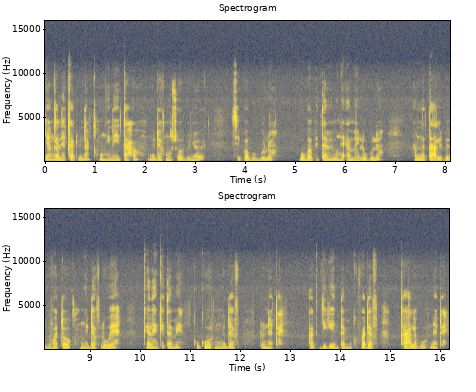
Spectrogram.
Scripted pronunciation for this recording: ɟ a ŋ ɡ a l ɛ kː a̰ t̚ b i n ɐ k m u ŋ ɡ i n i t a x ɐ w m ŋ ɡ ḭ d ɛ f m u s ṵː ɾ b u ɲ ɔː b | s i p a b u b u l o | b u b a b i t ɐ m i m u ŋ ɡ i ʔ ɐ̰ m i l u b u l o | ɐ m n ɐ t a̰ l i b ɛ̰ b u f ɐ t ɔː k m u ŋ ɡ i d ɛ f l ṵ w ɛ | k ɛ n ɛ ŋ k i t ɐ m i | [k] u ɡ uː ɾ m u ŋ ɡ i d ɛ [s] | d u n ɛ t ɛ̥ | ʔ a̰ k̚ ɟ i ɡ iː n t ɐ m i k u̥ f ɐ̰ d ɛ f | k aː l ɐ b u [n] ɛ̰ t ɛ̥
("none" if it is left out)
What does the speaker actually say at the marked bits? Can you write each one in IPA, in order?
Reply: k, f, n

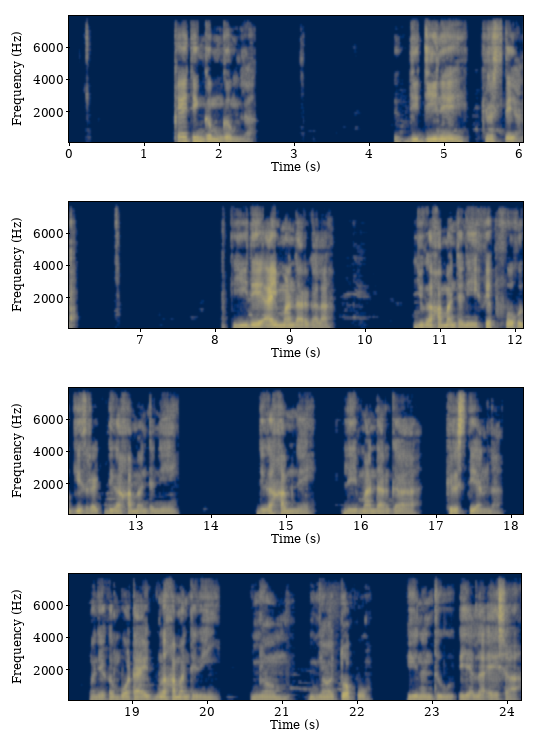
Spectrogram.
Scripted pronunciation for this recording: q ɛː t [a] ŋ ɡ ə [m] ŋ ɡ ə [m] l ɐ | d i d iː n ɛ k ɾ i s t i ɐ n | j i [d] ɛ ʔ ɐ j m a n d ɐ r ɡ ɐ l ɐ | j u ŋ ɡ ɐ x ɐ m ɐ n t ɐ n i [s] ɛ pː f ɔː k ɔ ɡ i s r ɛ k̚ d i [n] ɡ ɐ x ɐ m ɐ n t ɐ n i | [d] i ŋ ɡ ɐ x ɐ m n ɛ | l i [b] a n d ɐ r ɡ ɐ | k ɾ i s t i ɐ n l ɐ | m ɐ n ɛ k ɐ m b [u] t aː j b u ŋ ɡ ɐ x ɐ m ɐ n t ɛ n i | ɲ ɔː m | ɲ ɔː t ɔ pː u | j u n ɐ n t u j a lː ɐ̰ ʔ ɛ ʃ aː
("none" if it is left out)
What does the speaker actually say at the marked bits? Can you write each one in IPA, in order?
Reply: i, m, m, d, f, ŋ, d, m, ɔ

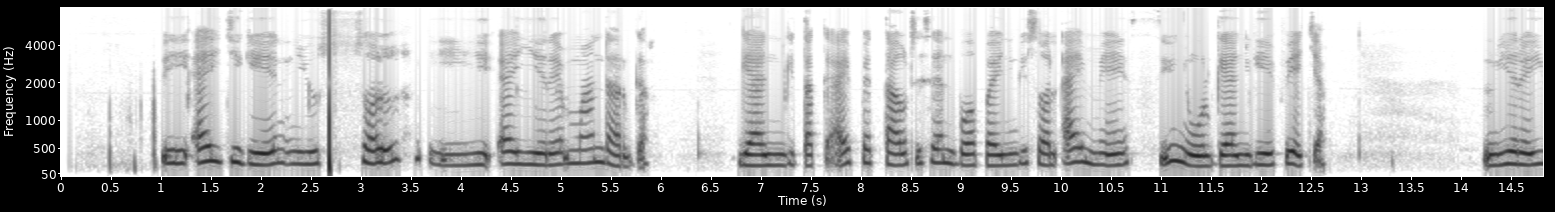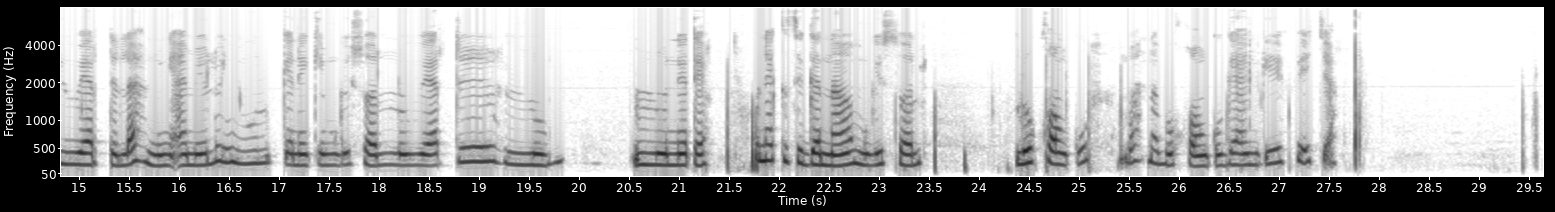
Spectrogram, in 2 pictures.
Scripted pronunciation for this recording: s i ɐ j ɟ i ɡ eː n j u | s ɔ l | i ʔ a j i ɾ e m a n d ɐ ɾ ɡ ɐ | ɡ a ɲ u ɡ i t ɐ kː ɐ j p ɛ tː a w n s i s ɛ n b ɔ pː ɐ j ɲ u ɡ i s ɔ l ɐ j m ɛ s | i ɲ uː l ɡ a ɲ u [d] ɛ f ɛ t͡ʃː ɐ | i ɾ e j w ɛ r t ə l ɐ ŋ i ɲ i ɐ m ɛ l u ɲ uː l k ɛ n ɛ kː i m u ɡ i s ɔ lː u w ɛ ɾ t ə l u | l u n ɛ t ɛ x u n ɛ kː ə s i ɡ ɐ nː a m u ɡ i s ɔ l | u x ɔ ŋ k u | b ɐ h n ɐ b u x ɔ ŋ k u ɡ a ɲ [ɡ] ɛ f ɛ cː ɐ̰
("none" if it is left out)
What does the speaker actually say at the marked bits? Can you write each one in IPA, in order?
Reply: ɡ, ɡ

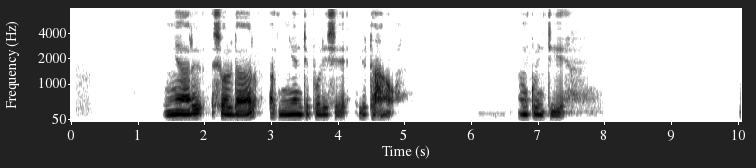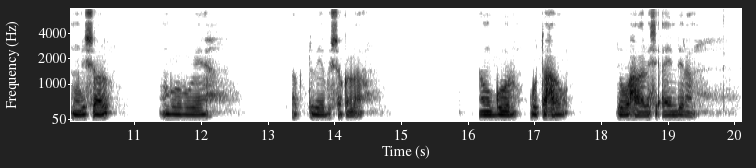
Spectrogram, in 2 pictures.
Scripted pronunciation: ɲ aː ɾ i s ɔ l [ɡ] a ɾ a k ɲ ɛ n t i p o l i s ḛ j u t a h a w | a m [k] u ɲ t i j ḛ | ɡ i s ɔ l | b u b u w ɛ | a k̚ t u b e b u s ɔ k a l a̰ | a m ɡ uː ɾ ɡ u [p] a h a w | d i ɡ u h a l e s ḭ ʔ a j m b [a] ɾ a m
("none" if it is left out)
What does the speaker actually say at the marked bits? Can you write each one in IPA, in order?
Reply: d, k, t, i

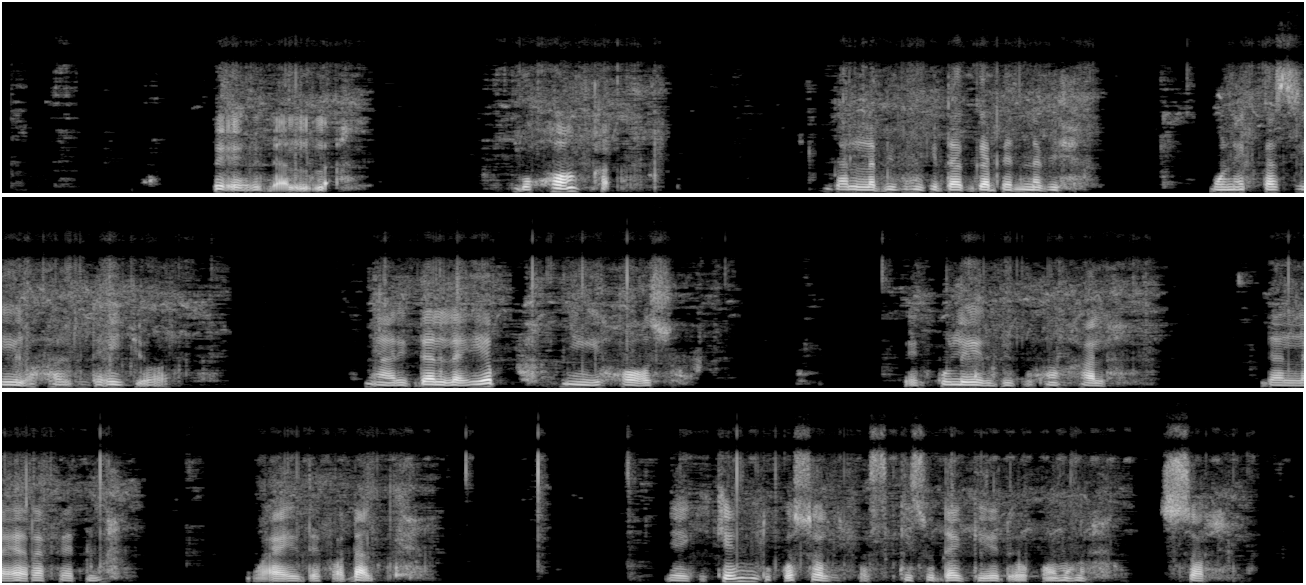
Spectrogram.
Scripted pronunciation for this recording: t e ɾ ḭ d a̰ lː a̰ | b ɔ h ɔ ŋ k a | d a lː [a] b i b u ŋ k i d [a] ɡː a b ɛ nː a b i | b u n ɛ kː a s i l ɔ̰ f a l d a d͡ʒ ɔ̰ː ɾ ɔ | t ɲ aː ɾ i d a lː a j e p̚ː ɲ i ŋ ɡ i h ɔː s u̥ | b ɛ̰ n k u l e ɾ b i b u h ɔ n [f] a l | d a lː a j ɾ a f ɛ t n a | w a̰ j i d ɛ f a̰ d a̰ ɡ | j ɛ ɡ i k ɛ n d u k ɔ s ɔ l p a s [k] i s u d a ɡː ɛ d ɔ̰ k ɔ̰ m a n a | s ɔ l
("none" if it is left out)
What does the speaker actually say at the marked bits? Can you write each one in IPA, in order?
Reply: a, a, h, k

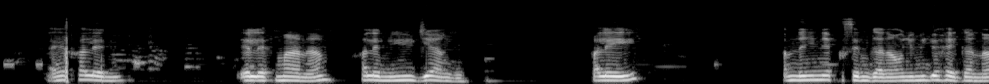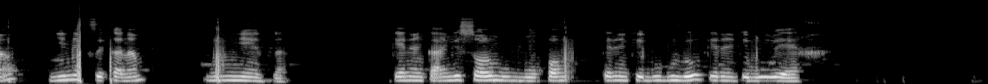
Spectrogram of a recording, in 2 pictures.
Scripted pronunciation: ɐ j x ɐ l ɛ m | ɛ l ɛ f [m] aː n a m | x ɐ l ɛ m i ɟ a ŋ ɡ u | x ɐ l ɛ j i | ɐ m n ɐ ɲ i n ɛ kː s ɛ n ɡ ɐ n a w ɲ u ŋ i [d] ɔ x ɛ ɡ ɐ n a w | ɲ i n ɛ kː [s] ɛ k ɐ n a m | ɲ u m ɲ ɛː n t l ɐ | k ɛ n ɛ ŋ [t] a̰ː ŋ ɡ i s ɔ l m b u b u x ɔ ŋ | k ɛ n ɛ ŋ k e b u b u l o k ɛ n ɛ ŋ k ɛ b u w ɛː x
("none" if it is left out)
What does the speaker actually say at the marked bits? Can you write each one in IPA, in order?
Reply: m, ɟ, s, k

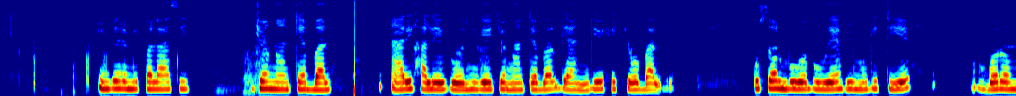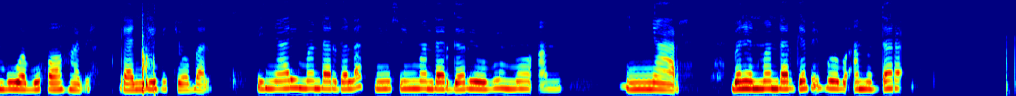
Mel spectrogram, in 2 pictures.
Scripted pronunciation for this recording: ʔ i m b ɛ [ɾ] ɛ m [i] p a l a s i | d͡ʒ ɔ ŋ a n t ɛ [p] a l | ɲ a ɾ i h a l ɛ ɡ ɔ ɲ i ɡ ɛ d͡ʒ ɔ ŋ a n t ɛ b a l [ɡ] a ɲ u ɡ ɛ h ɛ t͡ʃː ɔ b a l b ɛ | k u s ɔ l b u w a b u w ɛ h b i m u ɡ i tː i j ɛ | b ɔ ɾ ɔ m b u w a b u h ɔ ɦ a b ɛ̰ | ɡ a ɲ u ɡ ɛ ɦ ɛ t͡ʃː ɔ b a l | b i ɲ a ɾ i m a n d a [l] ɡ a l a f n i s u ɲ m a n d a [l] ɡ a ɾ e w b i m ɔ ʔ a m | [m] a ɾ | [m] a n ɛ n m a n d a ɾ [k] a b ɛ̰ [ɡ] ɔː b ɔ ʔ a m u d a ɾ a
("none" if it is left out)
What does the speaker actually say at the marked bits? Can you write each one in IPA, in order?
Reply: ɾ, i, b, ɡ, ɾ, ɾ, ɲ, b, ɡ, b

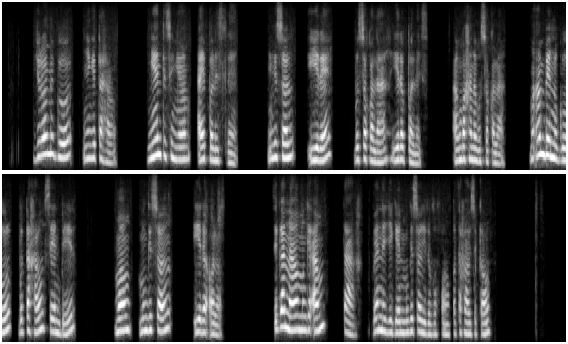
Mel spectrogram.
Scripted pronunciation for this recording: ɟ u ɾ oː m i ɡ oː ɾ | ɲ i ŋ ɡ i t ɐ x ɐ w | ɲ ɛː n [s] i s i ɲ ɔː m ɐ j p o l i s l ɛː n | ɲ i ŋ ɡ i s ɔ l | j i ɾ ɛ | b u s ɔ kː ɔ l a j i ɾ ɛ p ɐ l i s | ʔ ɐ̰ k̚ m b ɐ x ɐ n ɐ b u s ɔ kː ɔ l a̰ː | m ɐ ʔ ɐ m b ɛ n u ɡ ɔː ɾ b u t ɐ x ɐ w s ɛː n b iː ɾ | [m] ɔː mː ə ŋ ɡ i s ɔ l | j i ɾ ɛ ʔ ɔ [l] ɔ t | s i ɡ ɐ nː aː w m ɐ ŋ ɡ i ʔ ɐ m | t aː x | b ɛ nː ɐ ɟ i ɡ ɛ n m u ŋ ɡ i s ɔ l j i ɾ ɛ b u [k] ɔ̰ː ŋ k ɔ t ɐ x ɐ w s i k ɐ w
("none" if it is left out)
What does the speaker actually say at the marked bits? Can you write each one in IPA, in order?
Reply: t, m, l, x

